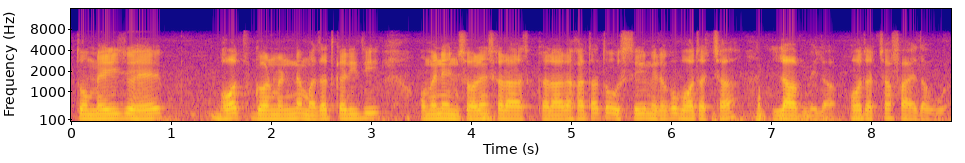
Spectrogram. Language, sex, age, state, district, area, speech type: Urdu, male, 18-30, Delhi, North West Delhi, urban, spontaneous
